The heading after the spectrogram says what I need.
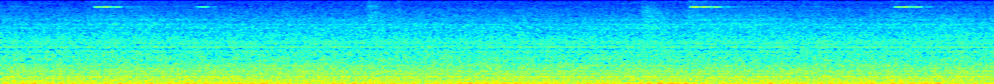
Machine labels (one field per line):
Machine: fan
